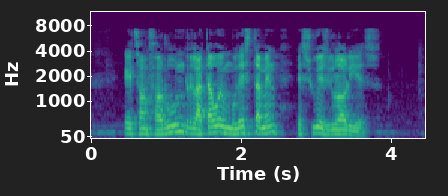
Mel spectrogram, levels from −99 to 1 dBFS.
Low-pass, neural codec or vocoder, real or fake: 7.2 kHz; none; real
